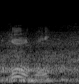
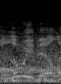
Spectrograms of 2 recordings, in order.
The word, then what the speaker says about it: Louisville: back comforter saying you're saying it wrong it's louisville but i have now lived in indianapolis for 27 years so i am prone to say louisville instead good find great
